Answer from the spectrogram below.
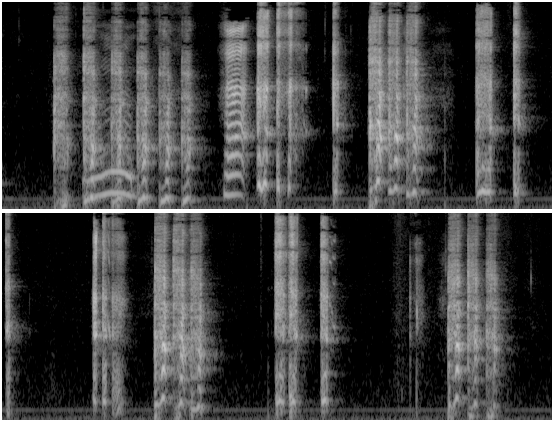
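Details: Child making a string of short, deliberate voluntary (fake) coughs mixed with voiced, laugh-like sounds.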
